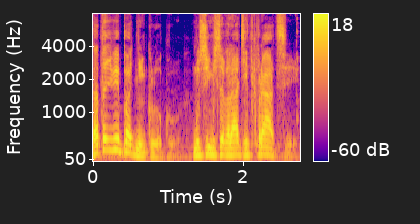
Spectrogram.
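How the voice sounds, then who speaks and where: An actor playing a bossy, brusque boss in a dubbed game, with a raspy, gravelly voice and a curt, patronizing manner. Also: male voice, mid-range voice, sing-song, a little hiss or hum, close to an everyday voice. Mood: brusque, mocking. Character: bossy, brusque male boss who hands out pay. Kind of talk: dubbed video game cutscene acting.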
